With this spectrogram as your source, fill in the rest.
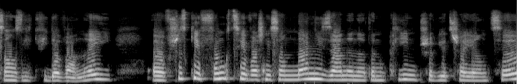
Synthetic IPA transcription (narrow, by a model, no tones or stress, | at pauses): sɔ̃w̃zlʲikfʲid̪ɔvanɛi | fʂɘst̪̚kʲɛfuŋkt̪sʲjɛvwaɕɲɛsɔ̃w̃naɲizanɛnat̪ɛnklʲinpʂɛvʲjɛtʂajɔnt̪sɘ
